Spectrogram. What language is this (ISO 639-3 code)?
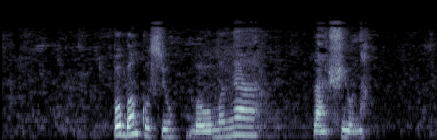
fmp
